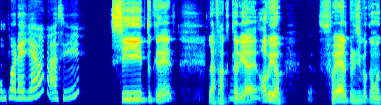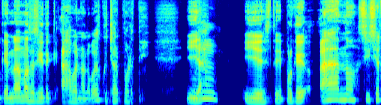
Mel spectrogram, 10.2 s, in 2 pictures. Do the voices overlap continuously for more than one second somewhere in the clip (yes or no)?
no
